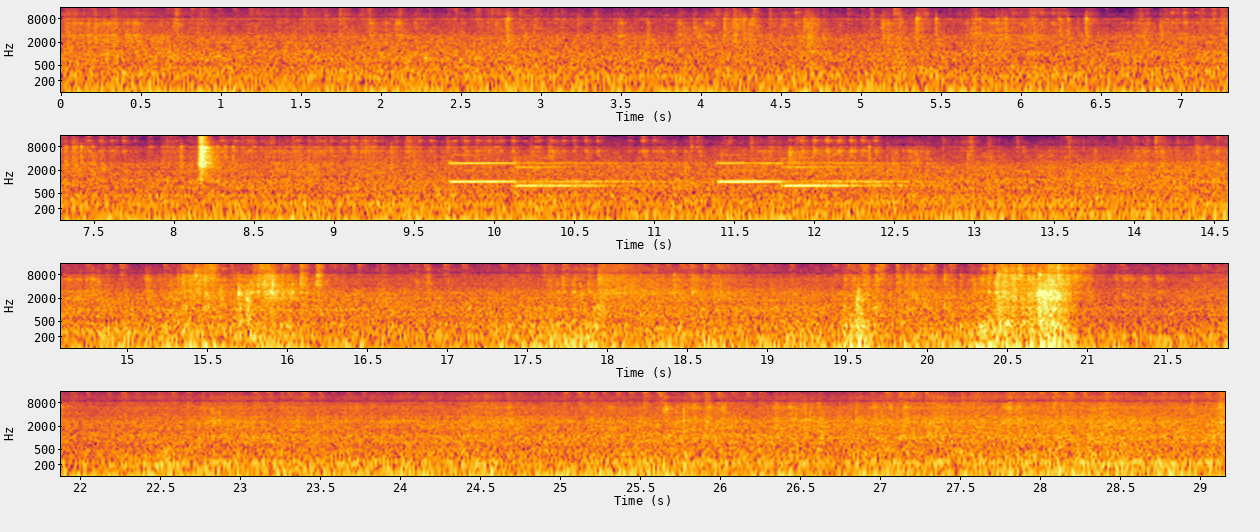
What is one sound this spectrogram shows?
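Tyres roll on the road with a steady rushing noise.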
